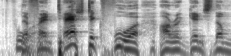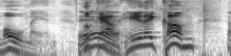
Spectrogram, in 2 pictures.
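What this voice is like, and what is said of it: Imitates another person's voice. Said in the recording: “I was wondering why this one sounded so much better than the other one ... My Bill Reed does not sound like Bill Cosby at all.”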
